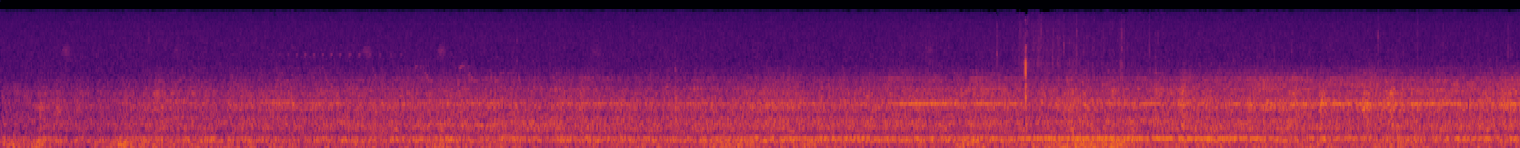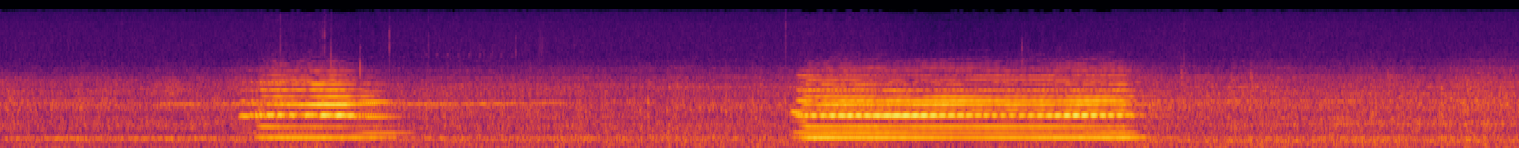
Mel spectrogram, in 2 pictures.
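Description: A diesel locomotive engine rumbles steadily in the distance.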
